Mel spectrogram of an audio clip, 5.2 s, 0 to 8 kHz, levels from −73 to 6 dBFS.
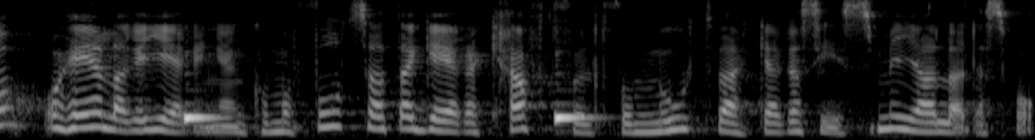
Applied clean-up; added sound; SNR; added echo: none; Cowbell; -4 dB; none.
